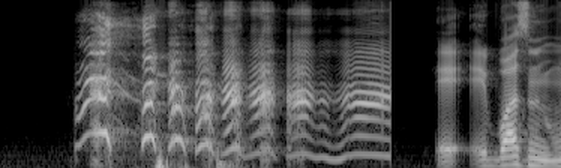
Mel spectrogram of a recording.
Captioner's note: evil laugh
